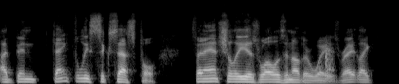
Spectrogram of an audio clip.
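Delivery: ordinary delivery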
